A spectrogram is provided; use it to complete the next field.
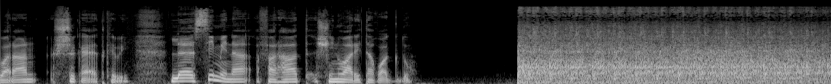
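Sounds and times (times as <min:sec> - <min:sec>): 
speech: 0:00.0 - 0:04.2
loaded trucks idling at the Torkham border gate: 0:05.2 - 0:08.2.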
